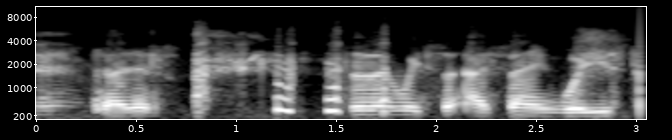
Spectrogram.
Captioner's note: laughing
